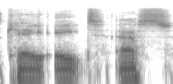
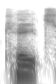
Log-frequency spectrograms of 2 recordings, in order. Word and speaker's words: K8s: You'll typically see people spell out Kubernetes as K8S. And so they'll pronounce it Kates or K8s or K8S. It's kind of up to you on that one.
